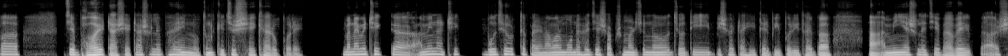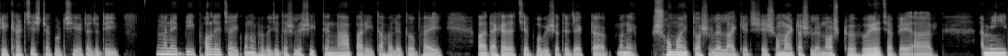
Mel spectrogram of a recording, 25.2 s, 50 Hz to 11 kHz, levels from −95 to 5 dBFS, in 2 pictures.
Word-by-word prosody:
বা 160 -1 +1 0.7
যে 145 - +5
ভয়টা 135 +2 +7
সেটা 130 +2 -3
আসলে 150 0 -2
ভাই 145 0 +3 0.2
নতুন 125 +2 +1
কিছু 130 +1 0
শেখার 120 -1 -1
উপরে। - - -8 0.6
মানে 145 +1 +3
আমি 160 0 +3
ঠিক 165 -2 0 0.2
আ - - +1 0.2
আমি 150 +3 +3
না - - +1
ঠিক 165 -1 -6 0.4
বুঝে 155 +3 +2
উঠতে 155 0 -3
পারি 130 -2 -1
না। - - +1
আমার 135 +1 +3
মনে 140 +1 +2
হয় 140 -1 0
যে - - +3
সবসময়ের 135 +1 0
জন্য 140 0 +1 0.3
যদি 130 +4 -3 0.2
বিষয়টা 125 -1 -4
হিতের 125 -1 -3
বিপরীত 120 0 -2
হয় 120 0 -1
বা 120 - +6 0.6
আ - - +6
আমি 125 +2 +4 0.2
আসলে 140 +1 -3
যেভাবেই 120 0 +1 0.3
আ - - -5 0.2
শিখার 125 -1 -1
চেষ্টা 140 0 -2
করছি, 125 0 -5
এটা 125 0 -4
যদি 125 0 -2 0.6
মানে 170 0 +6
বিফলে 155 -1 +1
যায়, 130 +1 0
কোনভাবে 135 0 +1
যদি 130 - -2
আসলে 125 0 -2
শিখতে 125 0 -3
না 120 - +2
পারি, 115 -1 0
তাহলে 130 -2 -1
তো - - -1
ভাই 115 -3 0 0.6
আ - - +4
দেখা 110 +1 +1
যাচ্ছে 110 +3 -3
ভবিষ্যতে 105 +1 -3
যে - - 0
একটা 115 0 -4 0.3
মানে 135 -1 +4 0.4
সময় 140 -2 +7
তো - - -18
আসলে 120 -1 -3
লাগে। 95 +2 -4
সেই 110 -2 -3
সময়টা 110 0 +2
আসলে 110 -1 -4
নষ্ট 110 +1 -3 0.2
হয়ে 120 +1 +6
যাবে। 110 -2 -3 0.2
আর 100 0 -3 0.6
আমি, 120 0 +9
125 Hz, 175 wpm, -23 LUFS, 120-140 Hz, 0.7 s, আমি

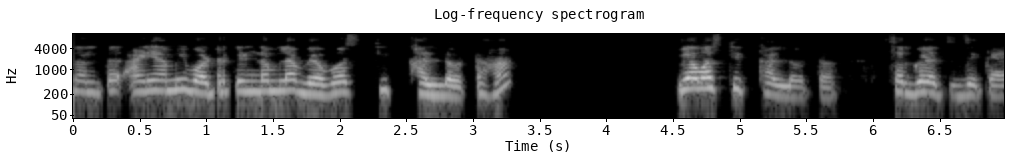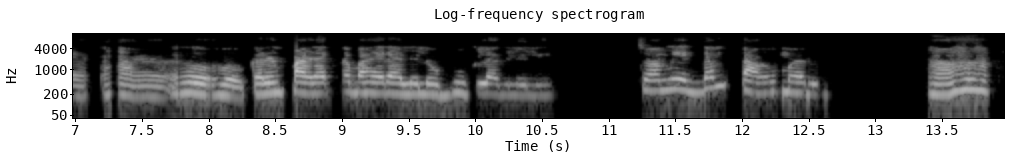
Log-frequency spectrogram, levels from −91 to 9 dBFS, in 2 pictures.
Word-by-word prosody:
नंतर 235 0 -7
आणि 240 +2 -1
आम्ही 265 +2 -1
वॉटर 230 -1 +4
किंगडमला 245 +1 +1
व्यवस्थित 220 +6 0 0.2
खाल्लं 185 -3 +2
होतं 170 +5 -5
हां. - - +1 1.3
व्यवस्थित 290 0 +7
खाल्लं 180 -5 -4
होतं. 160 -1 -13 0.5
सगळंच 225 -4 -1
जे 190 - -3
काय 175 -1 -4
आहे 175 +2 -13
हां, 170 -3 -5
हो, 215 -2 +5
हो. 180 -4 +1
कारण 210 +2 +2
पाण्यातनं 215 +1 +5
बाहेर 220 -1 +2
आलेलो 200 -1 -2
भूक 215 -2 -10
लागलेली. 190 -2 -6 0.7
सो 260 - -3
आम्ही 260 +2 0
एकदम 280 +7 -2 0.2
ताव 220 0 +2
मारून 205 -4 -6 0.7
हां, 195 +1 +2
हां. 265 0 0
215 Hz, 135 wpm, -25 LUFS, 195-240 Hz, 1.3 s, व्यवस्थित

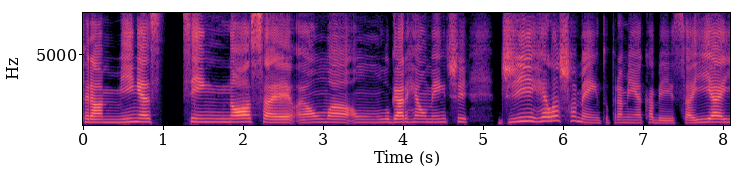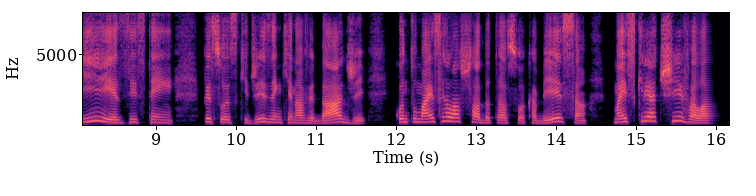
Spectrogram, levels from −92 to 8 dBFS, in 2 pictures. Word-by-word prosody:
Para 210 -2 +4
mim, 215 +4 +1
assim, 235 -1 +1
nossa, 235 -1 +6
é 200 0 +4
é 195 0 -4
uma 215 -1 -1
um 205 0 -11
lugar 225 +1 +4
realmente 225 +1 -4 0.4
de 250 - +3
relaxamento 275 - -1
para 195 +2 -7
minha 185 -1 -6
cabeça 175 -2 -5
e 215 +5 -1
aí 230 +4 +2
existem 195 0 -4 0.4
pessoas 215 -5 -2
que 205 -1 -12
dizem 215 +2 -5
que 200 +1 -6
na 180 -1 -3
verdade, 170 0 -1 0.3
quanto 235 +1 -5
mais 230 +3 +4
relaxada 265 -10 -1
está 180 0 -6
a 175 - -8
sua 180 0 -1
cabeça, 170 +2 0 0.3
mais 225 +4 +3
criativa 300 -4 0
ela 165 -1 -2
215 Hz, 125 wpm, -21 LUFS, 190-235 Hz, 0.4 s, nossa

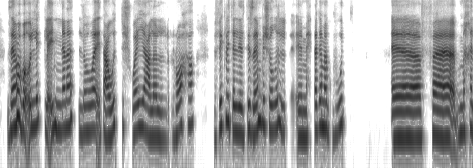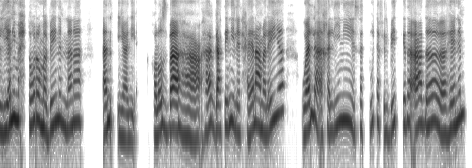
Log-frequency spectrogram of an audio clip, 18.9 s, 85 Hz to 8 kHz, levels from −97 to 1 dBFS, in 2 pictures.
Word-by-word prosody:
زي 235 +4 +3
ما 350 - +8
باقول 255 -6 +2
لِك 280 +2 -2
لإن 235 +1 0
أنا 260 +5 +2
اللي 220 0 -6
هو 230 +1 -2
اتعوِّدت 240 +4 +1
شوية 245 0 -3
على 200 -3 +1
الراحة، 210 +8 -4 0.4
ففكرة 260 +9 -2
الالتزام 225 +4 +1
بشغل 255 -2 -2 0.2
محتاجة 200 +5 -1
مجهود، 250 +2 -2 0.9
آآ، 195 0 +5
فمخلياني 215 +7 +3
محتارة 315 -1 -1
ما 255 -4 +1
بين 265 +8 -1
إن 275 -6 -4
أنا 295 +3 -3 0.4
أن 300 0 +1
يعني 190 -3 -7 0.3
خلاص 225 +5 -4
بقى 240 +1 +8
ه 205 -5 0
هارجع 240 +2 0
تاني 260 +5 -4
للحياة 220 -2 -7
العملية، 280 - 0 0.3
والَّا 235 +12 +1
اخليني 280 +5 -3
ستوتة 245 +6 -13
في 240 -6 -14
البيت 245 +8 -8
كده 275 +2 -6
قاعدة 275 -2 +1 0.3
هانم 270 - -2
240 Hz, 130 wpm, -22 LUFS, 215-275 Hz, 0.9 s, ما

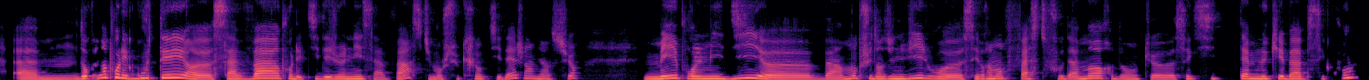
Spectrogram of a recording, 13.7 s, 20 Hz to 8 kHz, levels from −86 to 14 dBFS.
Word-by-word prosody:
Hem, 160 0 -3
donc 215 +4 +5
non, 305 - +4
pour 320 +1 +5
les 265 - +5
goûters, 255 +4 +3
heu, 175 -2 +3
ça 185 +1 -1
va 235 +7 +3
pour 210 - -3
les 170 - 0
petits 170 +2 -10
déjeuners, 185 +1 +2
ça 170 -5 -10
va. 190 - -2
Si - - -16
tu 175 - -11
manges 165 +1 -7
sucré 185 +4 -11
au 195 - -3
petit 190 -2 -11
déjeuner, 245 +9 -5
hein, 235 - -6
bien 175 -3 -5
sûr. 240 +8 -9 0.7
Mais 205 +8 +5
pour 225 -3 +1
le 210 - +5
midi, 210 +5 +3
heu, 170 -2 +2
bah, 175 +1 -3
moi 200 +6 -1
en - - -2
plus - - -11
je - - -10
suis 210 - -3
dans 190 -1 +1
une 195 +1 +3
ville 240 +4 0
où, 195 -3 -1
heu, 175 -1 +1
c'est 180 +2 -5
vraiment 205 +4 0
fast 195 -3 -6
food 200 -2 -8
à 180 - -1
mort. 230 +2 0
Donc 175 +1 -7
heu, 170 -1 -2
c'est 165 +5 -7
vrai - - -7
que - - -23
si 195 -1 -11 0.2
tu 225 - 0
aimes 210 -1 +3
le 205 - +4
kebab, 200 -2 0
c'est 185 - -15 0.2
cool. 290 +4 -1
195 Hz, 260 wpm, -22 LUFS, 175-225 Hz, 0.7 s, donc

